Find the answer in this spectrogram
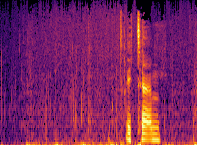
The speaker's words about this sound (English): It didn't say rain. I mean, it's not rain. It's drizzling. It's actually quite pleasant.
